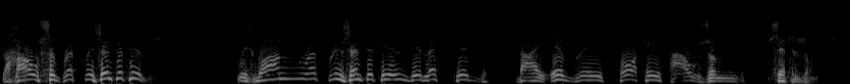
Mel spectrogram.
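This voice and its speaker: An actor playing an elderly, wry and earnest American statesman giving a deliberate, emphatic speech in a historical audio drama. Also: high voice, very animated, dry recording, exaggerated voice. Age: older.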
